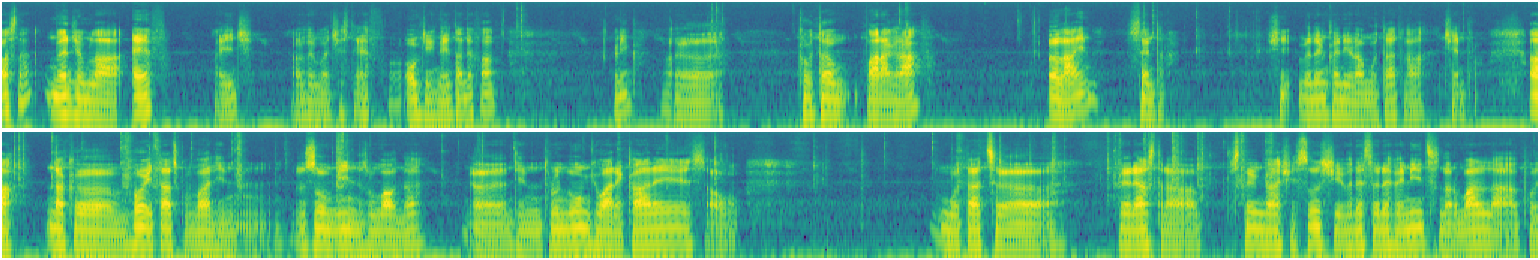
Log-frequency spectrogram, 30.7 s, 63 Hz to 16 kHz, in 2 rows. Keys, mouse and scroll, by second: 5.6 click, 7.7-9.1 scroll down 2, 9.4 scroll down 2, 11.8 click, 12.9 shift+c, 15.9-16.5 scroll up 3, 16.5 scroll down 2, 16.8 middle click, 17.2-17.7 scroll down 7, 17.8 middle click, 18.3 scroll down 1, 18.7 middle click, 19.3 scroll up 4, 20.2 scroll down 1, 20.6 scroll up 2, 21.1 middle click, 22.5 scroll up 1, 23.0 KP_3, 24.0 KP_1, 24.7 middle click, 25.4 scroll down 4, 26.5 KP_1, 26.8 ctrl+scroll up 1, 26.9 ctrl+scroll down 2, 27.3-28.0 ctrl+scroll up 11, 28.3-28.8 shift+scroll down 5.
